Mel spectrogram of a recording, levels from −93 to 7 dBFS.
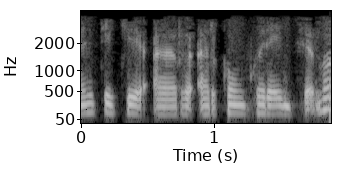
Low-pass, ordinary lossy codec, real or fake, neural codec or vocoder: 3.6 kHz; MP3, 24 kbps; real; none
